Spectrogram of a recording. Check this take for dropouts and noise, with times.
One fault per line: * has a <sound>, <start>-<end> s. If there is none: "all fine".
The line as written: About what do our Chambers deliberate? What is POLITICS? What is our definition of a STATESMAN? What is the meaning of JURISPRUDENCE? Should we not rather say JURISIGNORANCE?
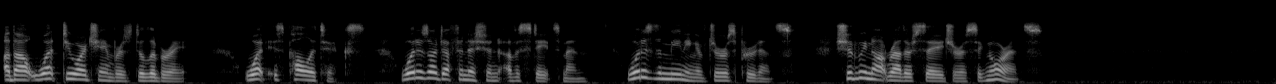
all fine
